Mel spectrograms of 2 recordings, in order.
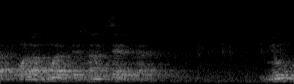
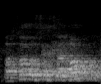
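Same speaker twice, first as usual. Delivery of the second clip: exasperated outburst; 10 semitones higher, 9 dB louder than usual. Retold or imitated. Wife scolds the pastor.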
